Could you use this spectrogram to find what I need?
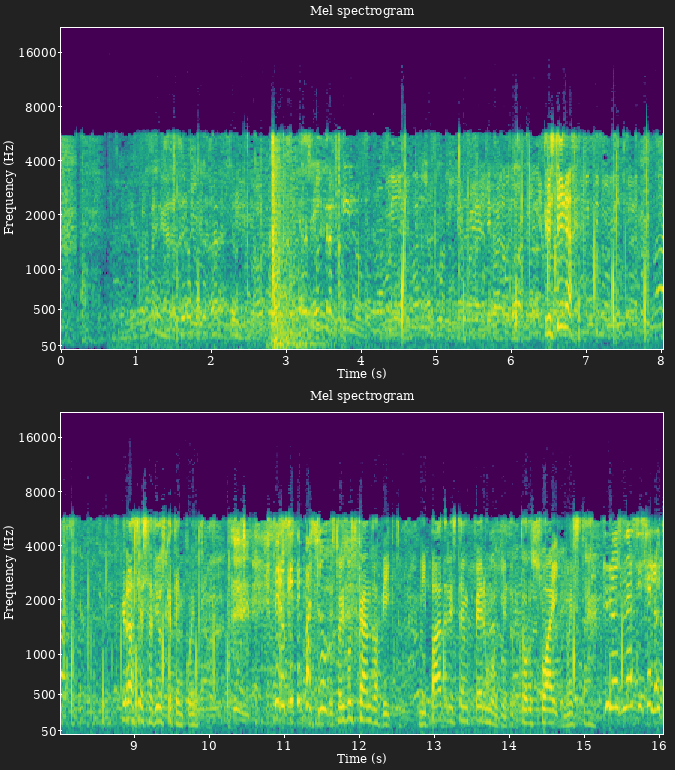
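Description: A crowd of young people chatters in an echoing hall.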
